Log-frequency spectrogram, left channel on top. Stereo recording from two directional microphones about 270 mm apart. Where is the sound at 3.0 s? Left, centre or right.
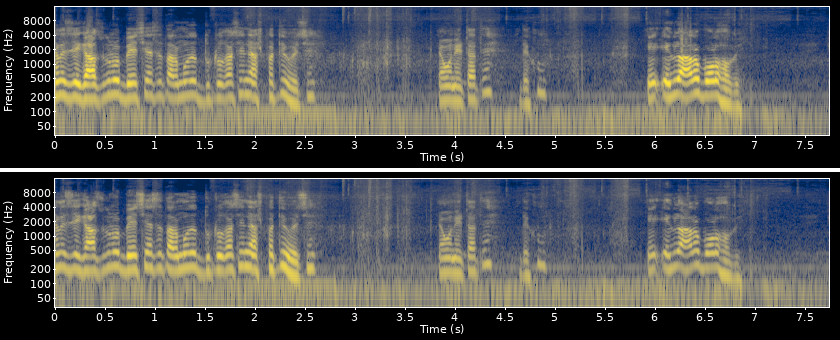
Centre.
